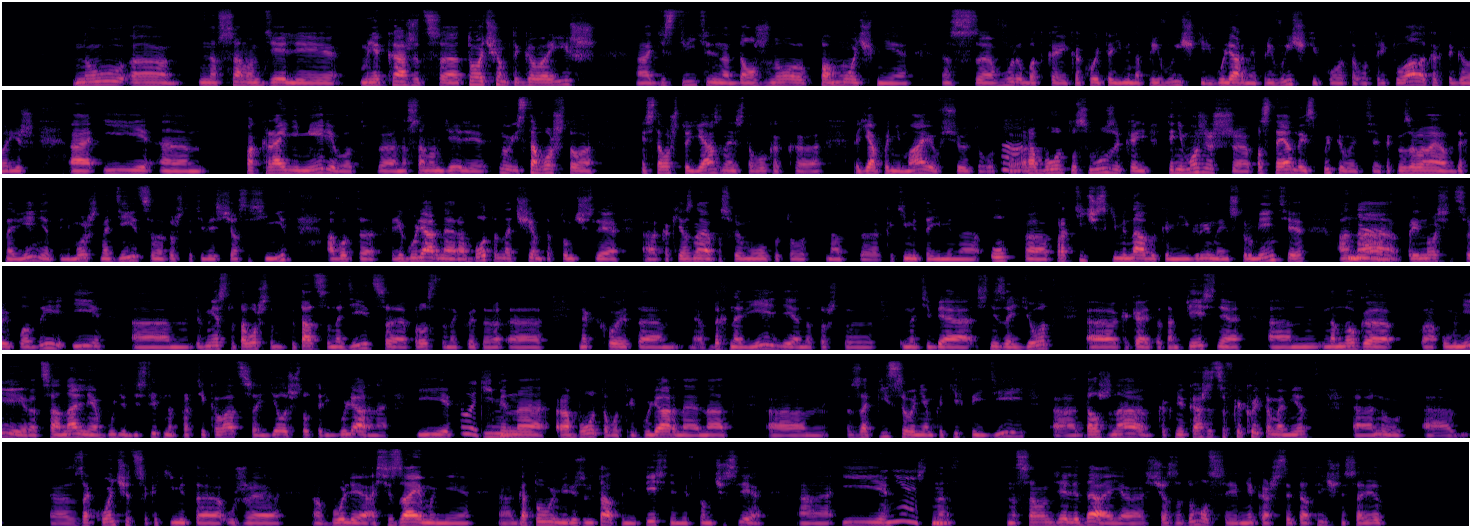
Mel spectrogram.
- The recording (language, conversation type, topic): Russian, advice, Как мне выработать привычку ежедневно записывать идеи?
- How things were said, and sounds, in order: none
